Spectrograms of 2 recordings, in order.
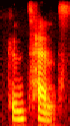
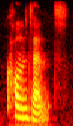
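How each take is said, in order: First: The stress is on the second syllable. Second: The stress is on the first syllable. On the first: It is the adjective meaning satisfied. "If you're using the adjective... then you emphasize the second" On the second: It is the noun meaning material or substance. "we're talking about the noun, right? and therefore we have to emphasize the first syllable"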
